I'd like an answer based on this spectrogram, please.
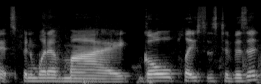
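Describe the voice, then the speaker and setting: On a very clean recording with a silent background, a woman with an American accent has a very deep, low pitch and a bright, sharp tone. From Florida. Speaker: podcast co-host. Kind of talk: casual chat. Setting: studio.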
